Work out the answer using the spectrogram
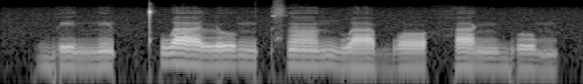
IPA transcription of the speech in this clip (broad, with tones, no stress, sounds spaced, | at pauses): b e˨˩ n̪ ẽ˨ p̚ t̪ʰ w a˥˧ l o˦ ŋ t͡s ã˦ n̪ w a˨˩ b ɔ˨˩ h a˧ ŋ b o˨˩ m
